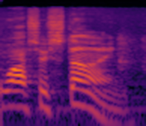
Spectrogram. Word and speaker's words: Wasserstein: And then is it Wasserstein or Wasserstein? Wasserstein. Wasserstein. E-I in Zweig is Eig. E-I in Steen is...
